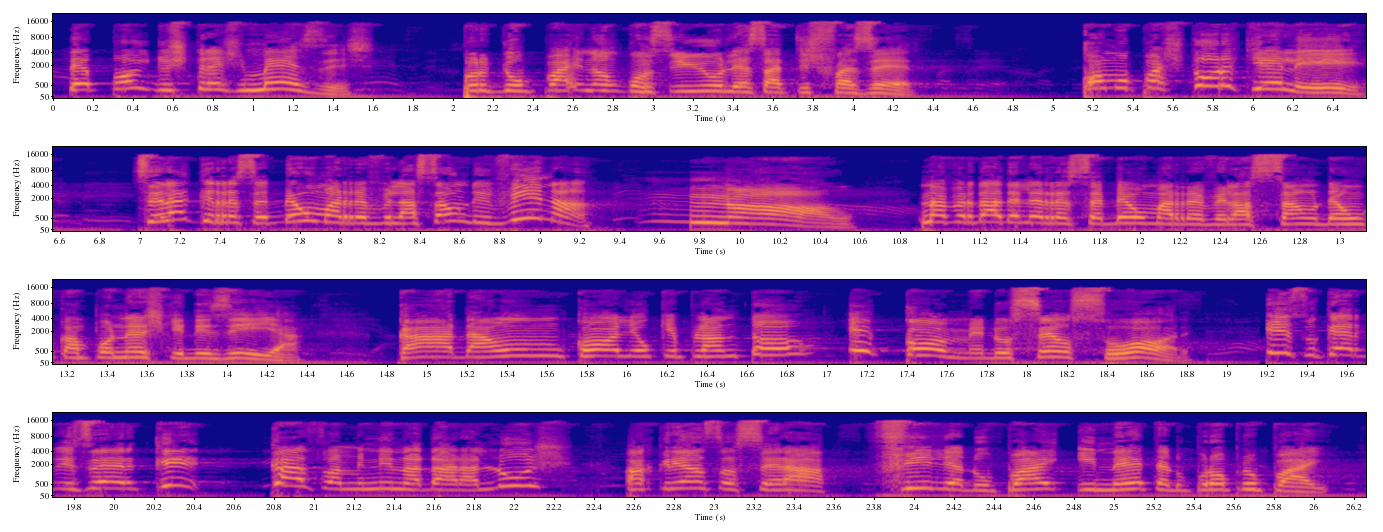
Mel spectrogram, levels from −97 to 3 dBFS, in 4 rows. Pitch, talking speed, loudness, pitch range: 275 Hz, 150 wpm, -25 LUFS, 245-320 Hz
